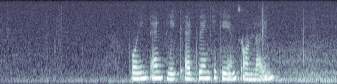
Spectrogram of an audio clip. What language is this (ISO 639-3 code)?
sin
